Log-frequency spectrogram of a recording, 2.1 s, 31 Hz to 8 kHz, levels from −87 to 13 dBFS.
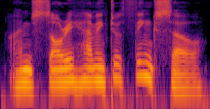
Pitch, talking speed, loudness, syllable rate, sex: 115 Hz, 170 wpm, -16 LUFS, 4.2 syllables/s, male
